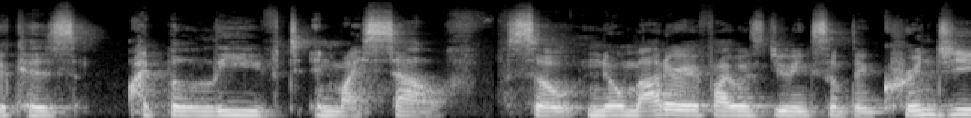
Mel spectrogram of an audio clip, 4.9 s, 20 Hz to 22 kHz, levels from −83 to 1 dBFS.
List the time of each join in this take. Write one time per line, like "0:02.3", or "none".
none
